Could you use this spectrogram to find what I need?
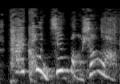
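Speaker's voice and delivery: high, swooping scandalised tattle; gossipy excitement. Acted. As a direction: pitch soars with juicy gossip. Colleague relays juicy office gossip. (兴奋八卦)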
